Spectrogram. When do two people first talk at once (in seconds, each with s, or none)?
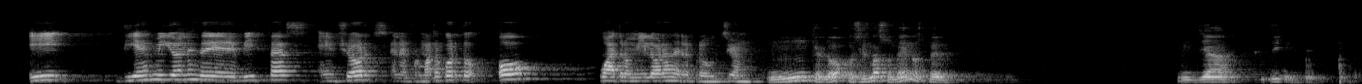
none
